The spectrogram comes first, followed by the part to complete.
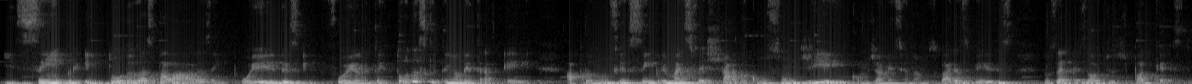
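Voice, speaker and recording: A woman with a Brazilian Portuguese accent hosting a podcast Spanish lesson, explaining pronunciation patiently and slowly. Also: lowish voice. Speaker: podcast host, Spanish teacher. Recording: roomy echo with soft music.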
